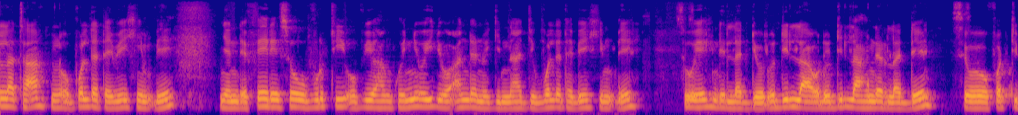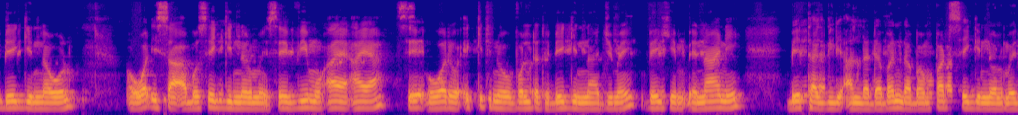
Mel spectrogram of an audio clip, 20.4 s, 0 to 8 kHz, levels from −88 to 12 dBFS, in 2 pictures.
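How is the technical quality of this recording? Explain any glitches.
The recording has two recurring faults on a call path: the room sound keeps dropping out, and a delayed copy of the speech leaks back.

Background gated by the echo canceller occurs from 0.03 to 3.65 s, 4.61 to 6.16 s, 8.1 to 15.38 s and 16.48 to 20.29 s. The canceller pulled the microphone down hard while the far end played. Room sound dips by up to about 40 dB, then returns.

The echo leak appears from 1.87 to 1.96 s, 6.32 to 13.14 s and 14.36 s to the end. The first trace is very faint. Later stretches are far more audible, delayed by 117 ms and then 77 ms. This is likely loudspeaker pickup that the canceller failed to remove.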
